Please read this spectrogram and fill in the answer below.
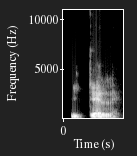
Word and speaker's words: Michele: Oh yeah, I mispronounced Michel. Michele.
